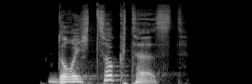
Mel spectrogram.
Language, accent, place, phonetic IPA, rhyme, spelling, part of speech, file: German, Germany, Berlin, [dʊʁçˈt͡sʊktəst], -ʊktəst, durchzucktest, verb, De-durchzucktest.ogg
- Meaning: inflection of durchzucken: 1. second-person singular preterite 2. second-person singular subjunctive II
